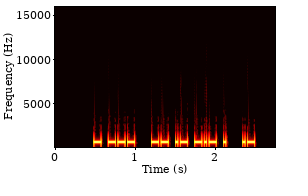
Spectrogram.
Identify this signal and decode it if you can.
Morse code, heard as a keyed tone, about 40 wpm, 700 Hz. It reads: TO MAKE A
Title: Sets of 3 Words 40wpm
